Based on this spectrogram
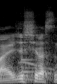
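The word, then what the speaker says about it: Algeciras: 영어 로 는 흔히 " 알헤시라스 " 로 읽히며 , 스페인 의 항구 도시 의 이름 을 따서 지어졌습니다 . 스페인식 발음 으로 는 " 알헤시라스 " 라고 합니다 .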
